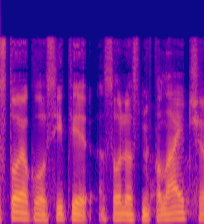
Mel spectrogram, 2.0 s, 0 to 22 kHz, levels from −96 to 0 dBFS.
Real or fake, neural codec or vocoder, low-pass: fake; codec, 24 kHz, 1 kbps, SNAC; 10.8 kHz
